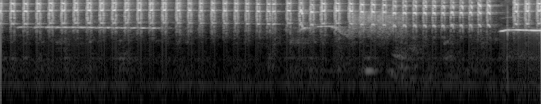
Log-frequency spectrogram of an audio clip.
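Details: Captive woodpecker raised from a baby, calling without pause; quick regular pulses about four a second, high and rattling, with a level whistled note running underneath and a brief rising whistle near the end.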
